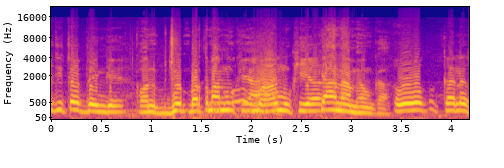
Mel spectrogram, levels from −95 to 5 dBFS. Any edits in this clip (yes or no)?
no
